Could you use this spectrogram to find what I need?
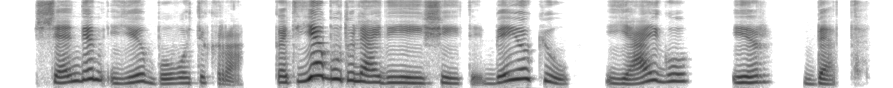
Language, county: Lithuanian, Kaunas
